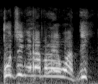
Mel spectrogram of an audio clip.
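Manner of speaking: high-pitched petty scolding, played for laughs; hammed-up fussing at a cat; mock scolding. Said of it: "Kucing lewat di depan rumahnya aja dimarahin".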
